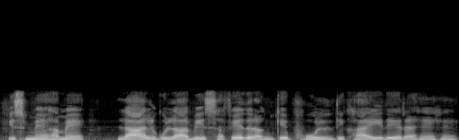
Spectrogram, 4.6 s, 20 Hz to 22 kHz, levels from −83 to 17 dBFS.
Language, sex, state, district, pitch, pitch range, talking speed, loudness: Hindi, female, Madhya Pradesh, Bhopal, 230 Hz, 225-245 Hz, 155 wpm, -15 LUFS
